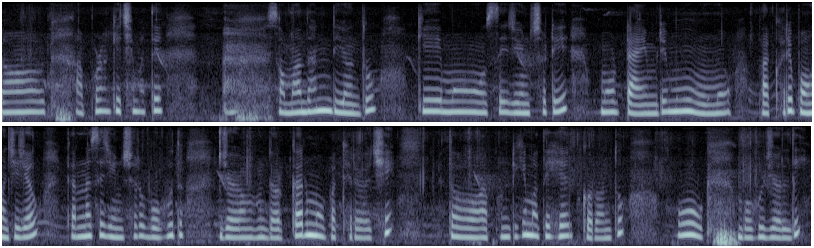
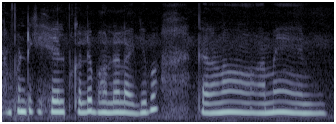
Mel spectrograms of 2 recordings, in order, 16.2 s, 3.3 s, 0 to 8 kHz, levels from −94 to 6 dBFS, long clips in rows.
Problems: low volume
